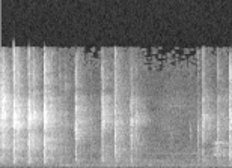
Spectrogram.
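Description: Laptop keyboard: a quick run of faint keystrokes as a short command is typed, thinning out after about a second.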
